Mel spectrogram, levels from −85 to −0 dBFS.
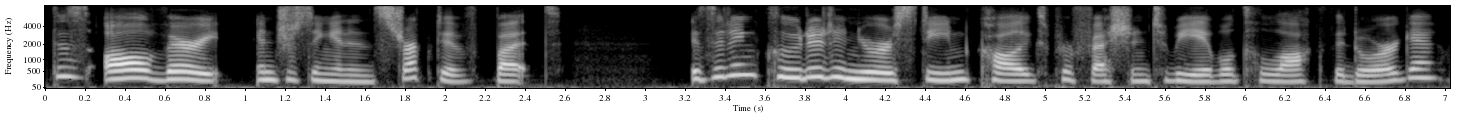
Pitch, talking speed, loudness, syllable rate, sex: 235 Hz, 205 wpm, -19 LUFS, 6.7 syllables/s, female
